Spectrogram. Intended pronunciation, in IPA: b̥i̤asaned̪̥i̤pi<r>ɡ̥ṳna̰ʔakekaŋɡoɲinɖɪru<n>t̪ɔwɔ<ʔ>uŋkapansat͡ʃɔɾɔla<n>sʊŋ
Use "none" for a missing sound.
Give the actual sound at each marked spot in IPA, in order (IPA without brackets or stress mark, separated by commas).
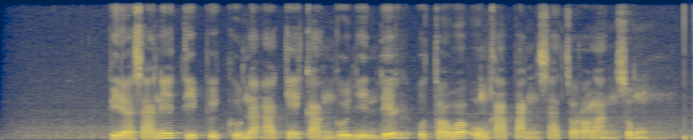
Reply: none, none, ʔ, ŋ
